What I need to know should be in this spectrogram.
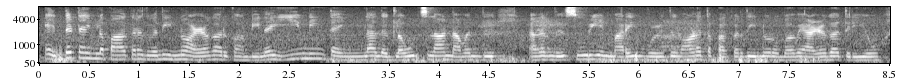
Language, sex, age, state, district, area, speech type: Tamil, female, 18-30, Tamil Nadu, Tiruvarur, urban, spontaneous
